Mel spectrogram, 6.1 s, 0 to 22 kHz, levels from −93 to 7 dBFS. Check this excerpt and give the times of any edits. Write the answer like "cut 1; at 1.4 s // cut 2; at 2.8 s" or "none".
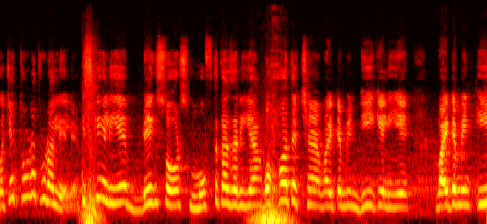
cut 1; at 1.0 s // cut 2; at 3.2 s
